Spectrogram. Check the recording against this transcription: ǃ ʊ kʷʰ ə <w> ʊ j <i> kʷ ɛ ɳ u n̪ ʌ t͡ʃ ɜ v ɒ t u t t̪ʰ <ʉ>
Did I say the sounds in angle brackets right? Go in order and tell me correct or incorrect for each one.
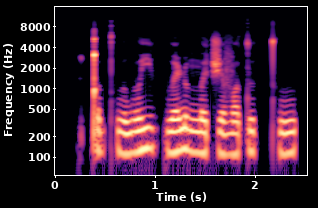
correct, correct, incorrect

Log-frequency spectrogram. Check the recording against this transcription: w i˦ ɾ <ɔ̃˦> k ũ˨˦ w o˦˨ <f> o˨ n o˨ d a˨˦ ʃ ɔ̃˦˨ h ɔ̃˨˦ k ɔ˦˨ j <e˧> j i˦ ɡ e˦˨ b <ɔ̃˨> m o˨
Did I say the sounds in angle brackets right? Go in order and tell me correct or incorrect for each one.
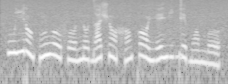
incorrect, correct, incorrect, correct

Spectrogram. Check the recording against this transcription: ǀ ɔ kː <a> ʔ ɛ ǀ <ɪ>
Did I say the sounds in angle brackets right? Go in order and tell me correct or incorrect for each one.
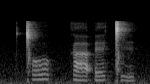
correct, correct

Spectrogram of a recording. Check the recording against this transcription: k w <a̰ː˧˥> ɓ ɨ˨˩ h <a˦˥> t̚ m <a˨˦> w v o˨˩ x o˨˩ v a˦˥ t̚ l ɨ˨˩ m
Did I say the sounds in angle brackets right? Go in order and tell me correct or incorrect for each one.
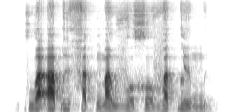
correct, incorrect, correct

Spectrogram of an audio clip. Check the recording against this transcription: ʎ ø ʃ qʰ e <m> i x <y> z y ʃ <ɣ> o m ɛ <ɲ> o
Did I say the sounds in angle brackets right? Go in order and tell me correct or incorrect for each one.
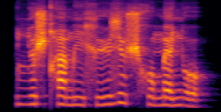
correct, correct, incorrect, correct

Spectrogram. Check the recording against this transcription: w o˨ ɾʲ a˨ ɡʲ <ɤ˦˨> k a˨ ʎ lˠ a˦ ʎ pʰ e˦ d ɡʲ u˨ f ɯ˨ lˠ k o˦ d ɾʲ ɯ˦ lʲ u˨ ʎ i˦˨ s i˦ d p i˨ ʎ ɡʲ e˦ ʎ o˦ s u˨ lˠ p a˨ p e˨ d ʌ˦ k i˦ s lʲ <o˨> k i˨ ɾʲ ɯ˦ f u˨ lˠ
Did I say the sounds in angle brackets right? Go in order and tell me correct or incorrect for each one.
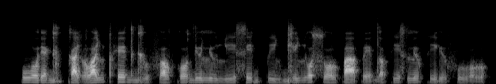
incorrect, incorrect

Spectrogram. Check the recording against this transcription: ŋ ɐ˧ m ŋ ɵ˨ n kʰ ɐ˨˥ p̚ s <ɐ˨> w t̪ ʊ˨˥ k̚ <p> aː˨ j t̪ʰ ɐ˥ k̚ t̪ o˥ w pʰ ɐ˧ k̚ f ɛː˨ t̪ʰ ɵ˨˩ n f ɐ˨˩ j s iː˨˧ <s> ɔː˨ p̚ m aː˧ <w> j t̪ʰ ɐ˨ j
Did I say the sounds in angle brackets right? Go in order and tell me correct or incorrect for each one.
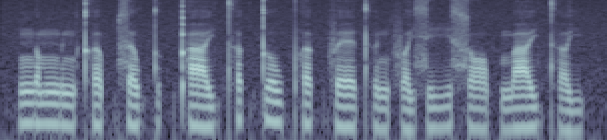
correct, incorrect, correct, incorrect

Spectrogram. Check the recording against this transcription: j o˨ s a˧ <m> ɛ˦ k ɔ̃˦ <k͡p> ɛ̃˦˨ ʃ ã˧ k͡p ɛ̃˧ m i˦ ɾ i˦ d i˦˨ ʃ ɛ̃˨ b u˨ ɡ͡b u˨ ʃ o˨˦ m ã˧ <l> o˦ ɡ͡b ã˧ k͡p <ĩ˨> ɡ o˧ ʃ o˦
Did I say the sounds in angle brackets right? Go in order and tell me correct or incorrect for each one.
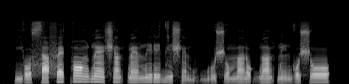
incorrect, incorrect, incorrect, correct

